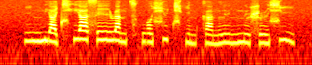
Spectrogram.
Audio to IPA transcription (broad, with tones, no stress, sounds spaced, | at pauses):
i˨˦ ŋ m j ä˨˦ t͡ɕʰ j ä˥˨ s e˦ ɪ̯ ɻ a˨˦ n t͡sʰ w ɔ˨˦ ɕ y˦ t͡ɕʰ i˨˩ n k a˨˦ n l y˨˦ n m y˨˩ ʂ ɻ̩˨˦ ɕ i˥˨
